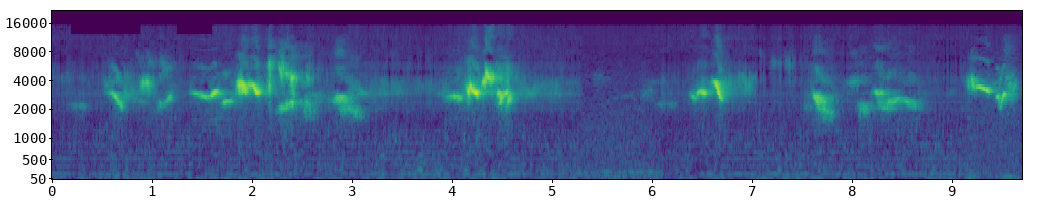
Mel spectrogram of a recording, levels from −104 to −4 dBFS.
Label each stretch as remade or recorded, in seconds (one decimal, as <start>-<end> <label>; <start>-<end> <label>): 0.0-5.3 remade; 5.3-6.1 recorded; 6.1-9.2 remade; 9.2-9.7 recorded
